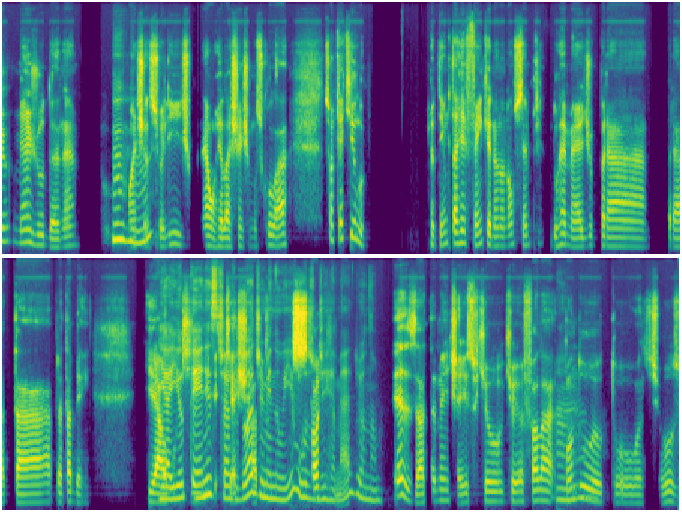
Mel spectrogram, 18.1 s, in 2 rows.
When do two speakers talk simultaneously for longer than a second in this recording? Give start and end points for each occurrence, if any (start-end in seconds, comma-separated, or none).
11.1-13.5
